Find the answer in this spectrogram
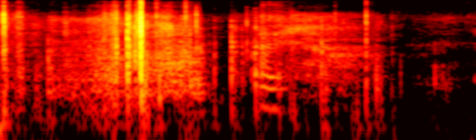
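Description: Handling noise from the camera: a sharp knock, then about a second of rustling and scraping with a sharp click in the middle as it is grabbed and moved close to the microphone. A child's short word follows.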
